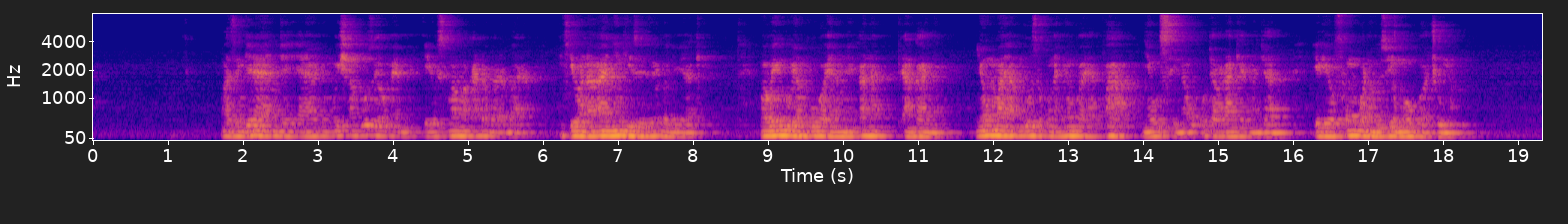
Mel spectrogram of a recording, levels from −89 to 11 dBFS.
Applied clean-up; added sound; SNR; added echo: none; none; none; reverberation time 0.9 s.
